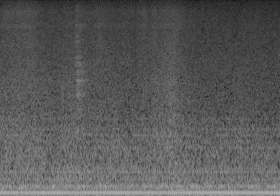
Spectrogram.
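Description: A steady low hum with room hiss, and a few faint rustles about one and two and a half seconds in.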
